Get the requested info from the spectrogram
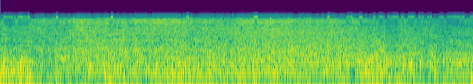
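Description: Ocean surf breaking and washing up a sandy beach: a steady, dense rushing of water, with wind buffeting the microphone.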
